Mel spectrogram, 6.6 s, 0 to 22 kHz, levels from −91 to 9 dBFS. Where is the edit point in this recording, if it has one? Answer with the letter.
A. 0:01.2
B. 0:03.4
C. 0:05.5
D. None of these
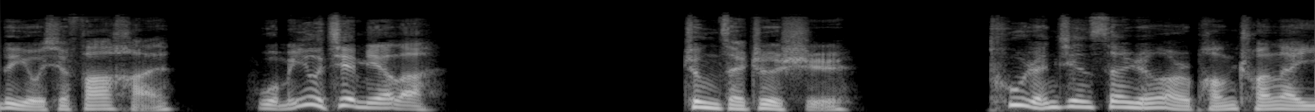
A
